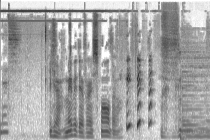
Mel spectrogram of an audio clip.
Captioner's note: laughs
